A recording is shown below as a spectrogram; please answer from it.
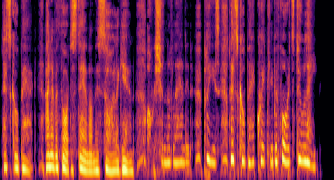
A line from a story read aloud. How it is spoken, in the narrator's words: she whispered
